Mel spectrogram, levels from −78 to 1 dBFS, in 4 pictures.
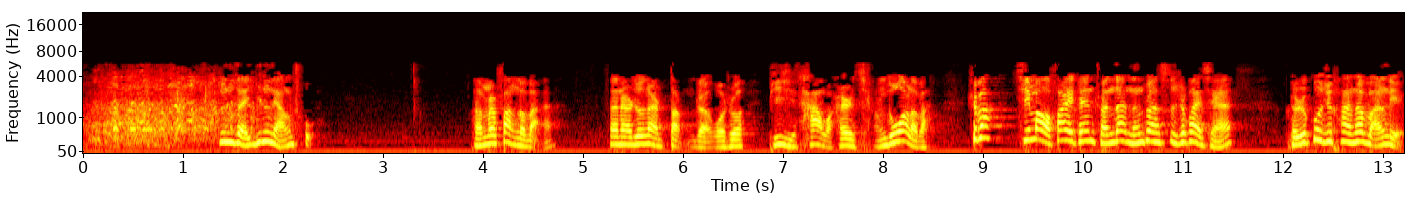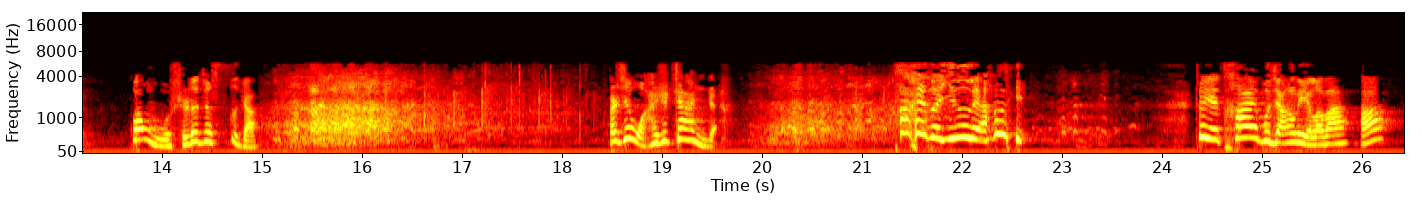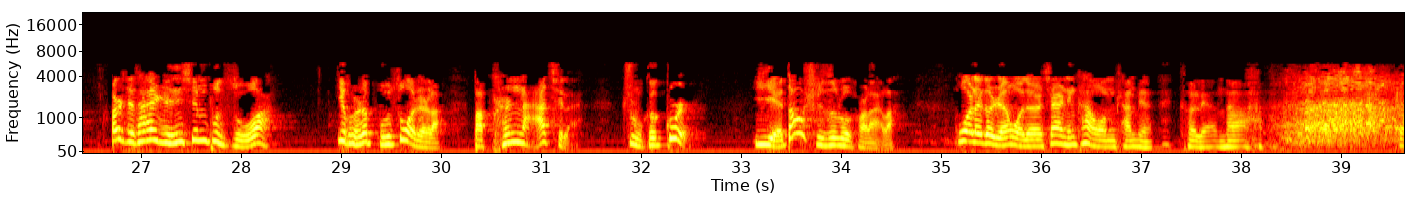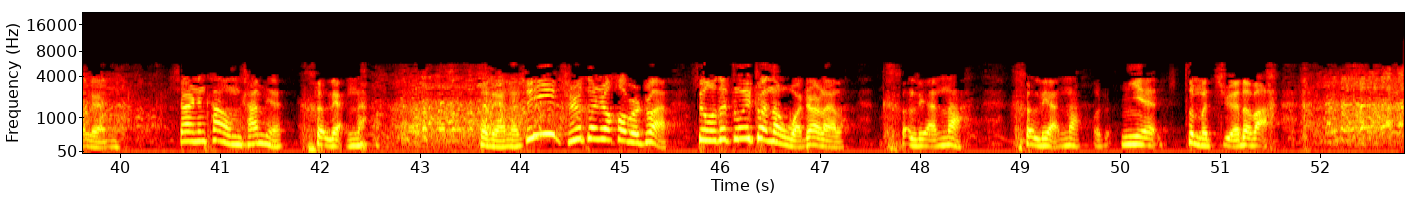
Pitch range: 160-270 Hz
